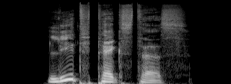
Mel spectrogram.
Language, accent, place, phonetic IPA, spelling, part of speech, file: German, Germany, Berlin, [ˈliːtˌtɛkstəs], Liedtextes, noun, De-Liedtextes.ogg
- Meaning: genitive singular of Liedtext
